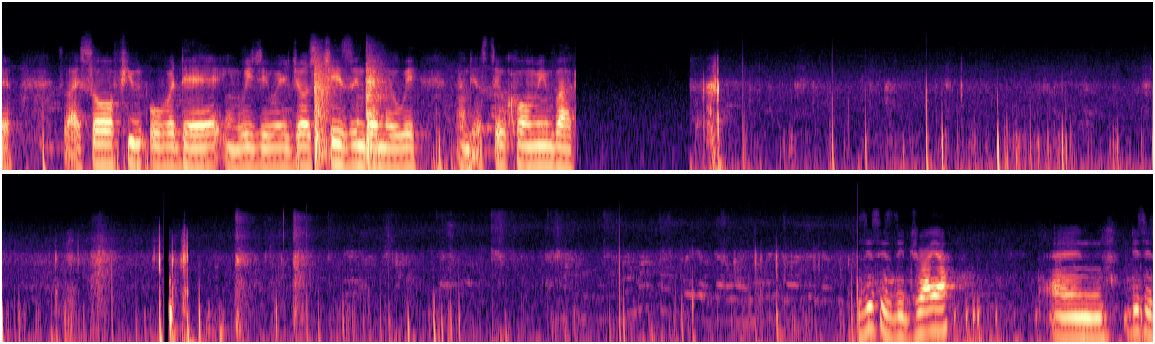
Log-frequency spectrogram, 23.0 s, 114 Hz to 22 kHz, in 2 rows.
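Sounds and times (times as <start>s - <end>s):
faint voices: 6.9s - 23.0s
footsteps on concrete: 7.2s - 20.1s.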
